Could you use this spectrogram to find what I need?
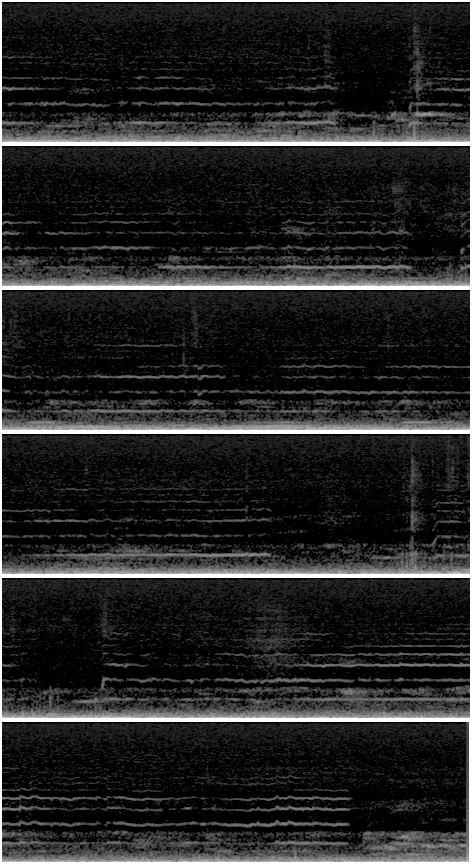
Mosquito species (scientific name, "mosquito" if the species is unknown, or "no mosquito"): Anopheles funestus s.s.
